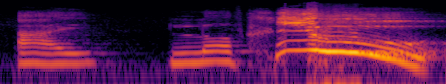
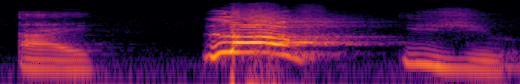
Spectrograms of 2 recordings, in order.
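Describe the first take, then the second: First: The stress falls on the word you. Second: The stress falls on the word love. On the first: "The emphasis is on you" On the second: "The emphasis is where? Love. Love"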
